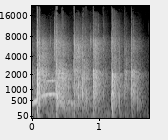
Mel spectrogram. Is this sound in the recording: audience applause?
yes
